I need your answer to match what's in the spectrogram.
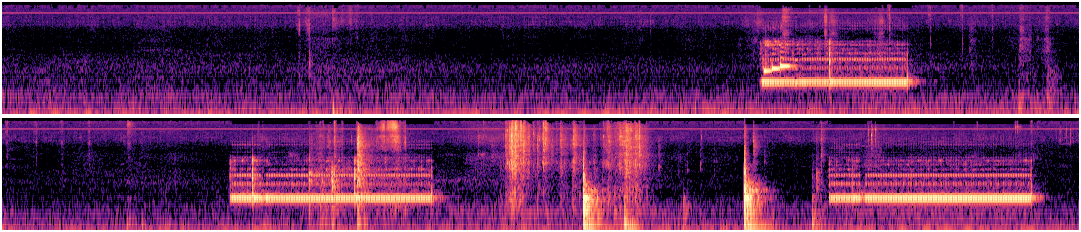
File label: Phone Call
